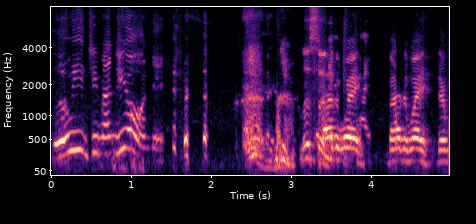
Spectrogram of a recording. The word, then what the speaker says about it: Mangione: Correct pronunciation of the name, and so it's Luigi Mangione.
